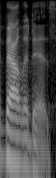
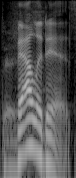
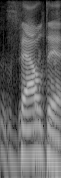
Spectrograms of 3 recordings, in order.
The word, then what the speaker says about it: Valadez: know how to pronounce her name's valedis it's like it's validated valadiz i was like oh thank god he got it right because hardly anybody did they usually call me val valdez they're a hard word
